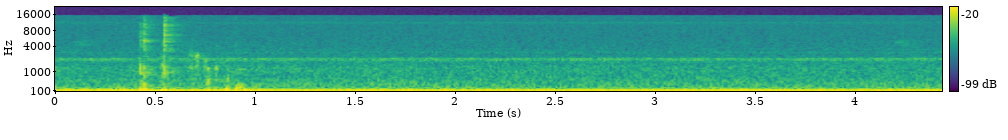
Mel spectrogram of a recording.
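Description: Two quick computer-mouse clicks about half a second in, over a faint steady low hum.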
